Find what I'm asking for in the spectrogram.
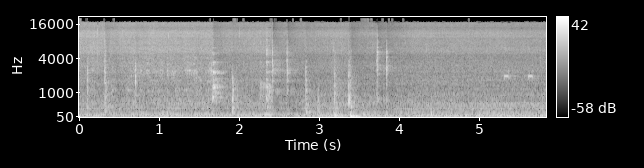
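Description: Ham slices frying for hamsilog in a pan, a steady sizzle with scattered crackles and the occasional scrape of a utensil, close and continuous with no talking.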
